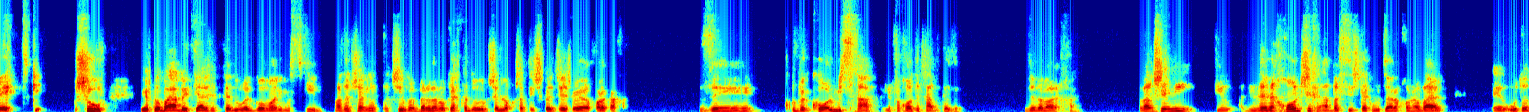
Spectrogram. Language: Hebrew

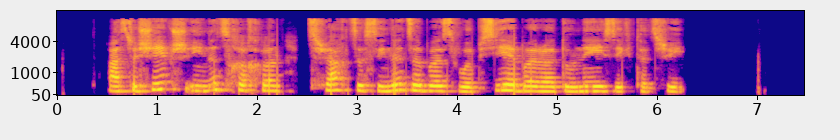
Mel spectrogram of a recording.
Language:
Abkhazian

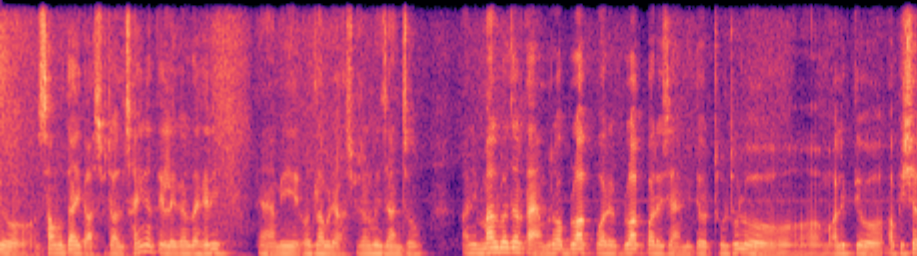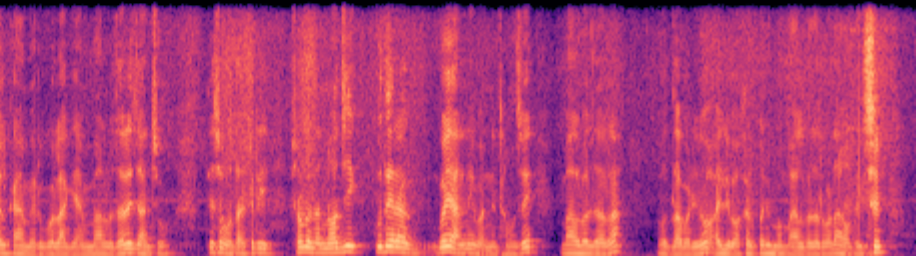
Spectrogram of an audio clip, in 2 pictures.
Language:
Nepali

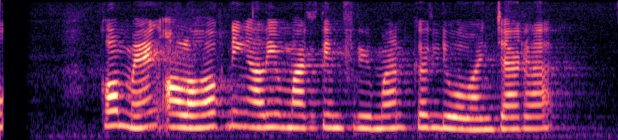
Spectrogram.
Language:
Sundanese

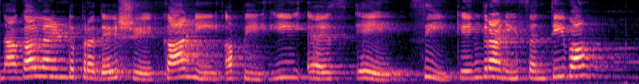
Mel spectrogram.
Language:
Sanskrit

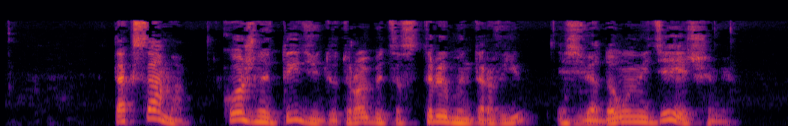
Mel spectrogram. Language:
Belarusian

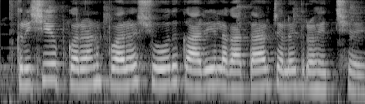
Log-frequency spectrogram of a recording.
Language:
Maithili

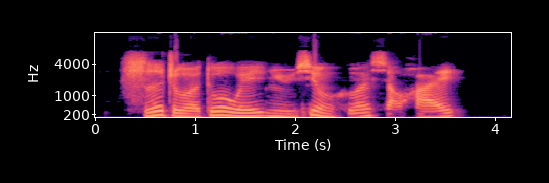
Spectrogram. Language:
Chinese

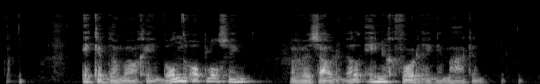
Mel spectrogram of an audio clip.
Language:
Dutch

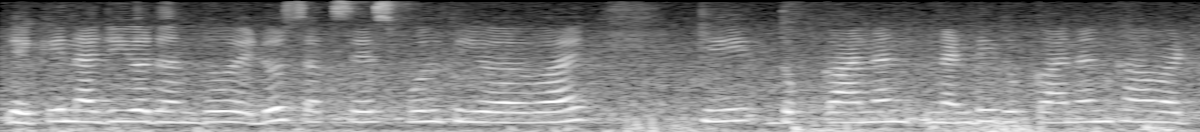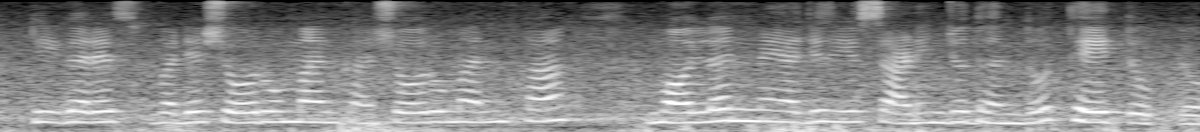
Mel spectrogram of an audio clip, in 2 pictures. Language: Sindhi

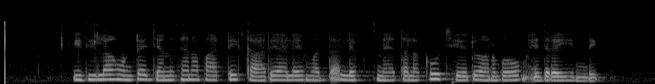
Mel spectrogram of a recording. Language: Telugu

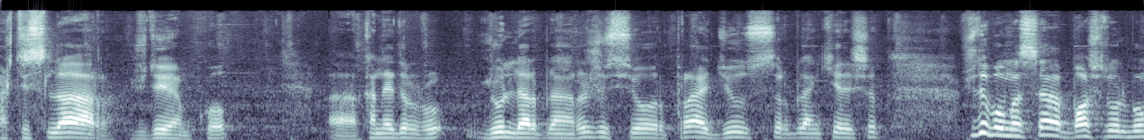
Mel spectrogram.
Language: Turkish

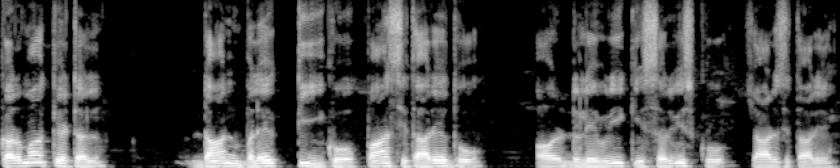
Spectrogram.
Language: Urdu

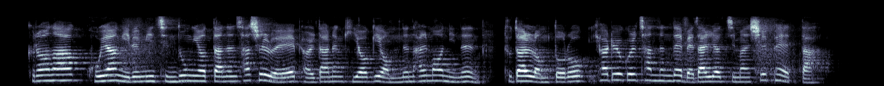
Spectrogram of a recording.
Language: Korean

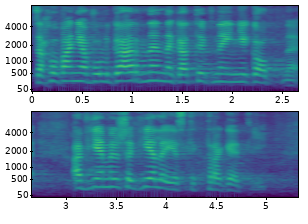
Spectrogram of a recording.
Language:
Polish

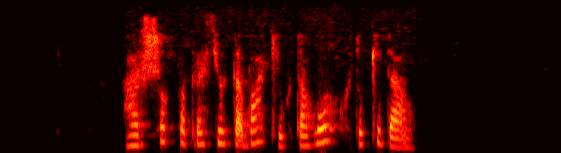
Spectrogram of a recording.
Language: Belarusian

